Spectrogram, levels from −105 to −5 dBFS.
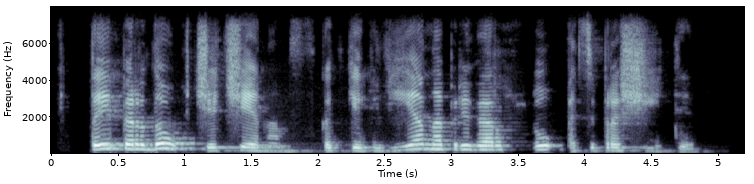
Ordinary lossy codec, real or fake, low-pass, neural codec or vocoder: Opus, 64 kbps; real; 7.2 kHz; none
